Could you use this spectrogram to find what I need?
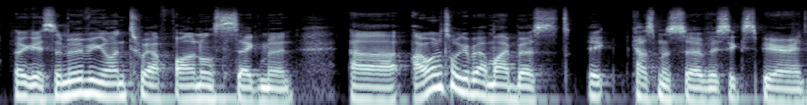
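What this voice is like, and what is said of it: Australian accent. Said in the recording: “with an Australian accent”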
